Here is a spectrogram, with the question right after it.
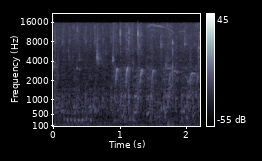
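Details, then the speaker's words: Guinea pig chattering its teeth in anger when put in with other guinea pigs: a rapid series of soft clicks and brief squeaky sounds. "なんか歯ぎしりの音が聞こえるなぁ蘭亭ちゃんがなんてちゃんの激しいしているのかなこれはラティちゃんが歯ぎしりしている珍しい"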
